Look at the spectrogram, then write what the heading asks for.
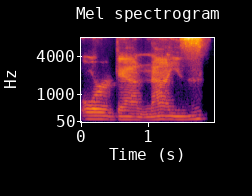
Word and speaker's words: organize: But in English, you need to try to say organize so that you get the correct pronunciation, because maybe you don't notice or you may think it's not important, but a native person will realize about it.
